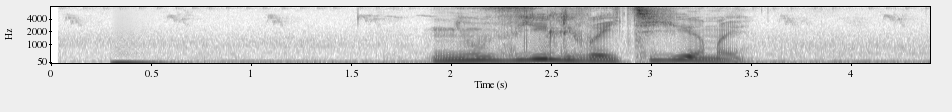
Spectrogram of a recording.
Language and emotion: Russian, angry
